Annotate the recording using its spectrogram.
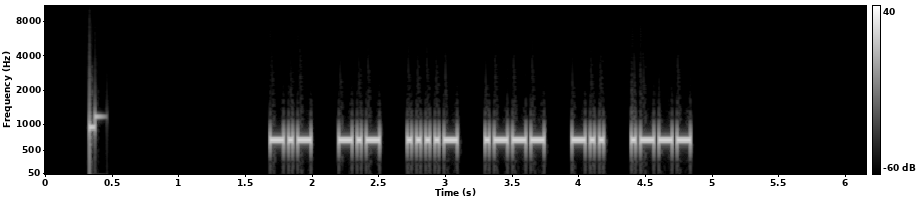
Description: Morse code, heard as a keyed tone, about 36 wpm, spaced as for 25 wpm, 700 Hz. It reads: KK4JDJ
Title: USA Call Signs - 6 Characters - 2x Character Spacing - 35wpm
